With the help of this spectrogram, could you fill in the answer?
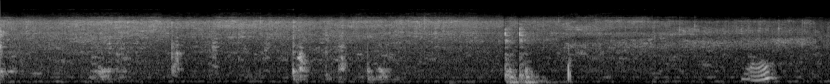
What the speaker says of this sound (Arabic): هننزل بالرز نشوحه تشويحة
